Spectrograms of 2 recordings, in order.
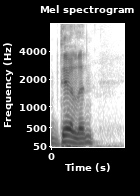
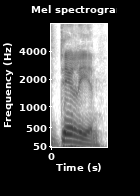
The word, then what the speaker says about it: Dillian: And by the way, one thing we did establish, even though Anthony Joshua calls him Dillon, he's Dillian.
